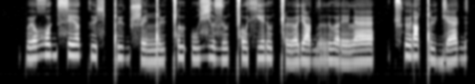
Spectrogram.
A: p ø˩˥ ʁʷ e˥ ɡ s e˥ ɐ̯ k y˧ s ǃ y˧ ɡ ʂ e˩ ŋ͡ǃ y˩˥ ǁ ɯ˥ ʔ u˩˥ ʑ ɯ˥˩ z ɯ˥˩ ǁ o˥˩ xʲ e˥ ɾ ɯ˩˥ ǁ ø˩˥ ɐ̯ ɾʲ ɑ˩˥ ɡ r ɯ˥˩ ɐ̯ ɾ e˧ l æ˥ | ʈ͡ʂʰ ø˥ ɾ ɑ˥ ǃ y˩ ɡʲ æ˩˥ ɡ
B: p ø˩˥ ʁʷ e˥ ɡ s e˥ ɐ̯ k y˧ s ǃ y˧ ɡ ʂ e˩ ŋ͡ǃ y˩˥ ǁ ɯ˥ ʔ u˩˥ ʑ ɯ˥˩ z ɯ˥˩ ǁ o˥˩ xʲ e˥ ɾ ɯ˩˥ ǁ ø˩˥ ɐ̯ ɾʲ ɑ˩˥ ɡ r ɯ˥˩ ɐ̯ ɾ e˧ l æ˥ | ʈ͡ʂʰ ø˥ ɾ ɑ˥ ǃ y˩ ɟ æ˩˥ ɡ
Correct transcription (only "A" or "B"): A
